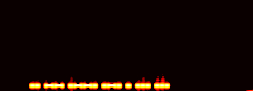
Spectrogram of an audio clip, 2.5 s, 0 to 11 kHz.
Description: Morse code, heard as a keyed tone, about 48 wpm, 700 Hz. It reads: IMPRESS
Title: Sentences from Top 1600 Words - New Word Drill - 50wpm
